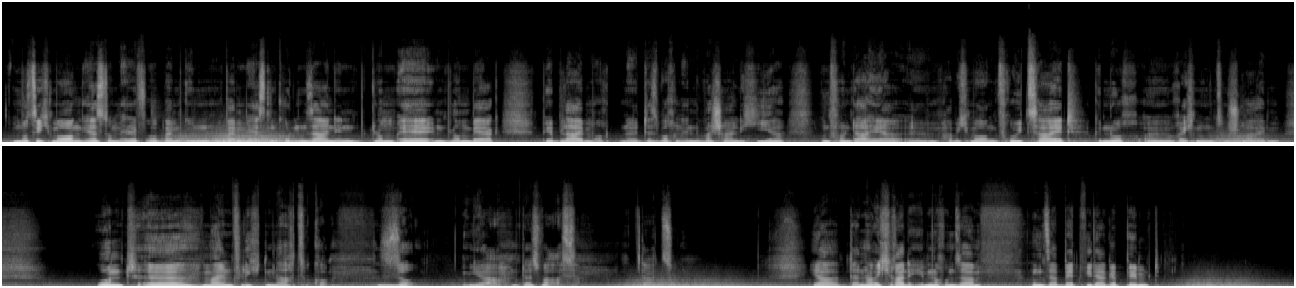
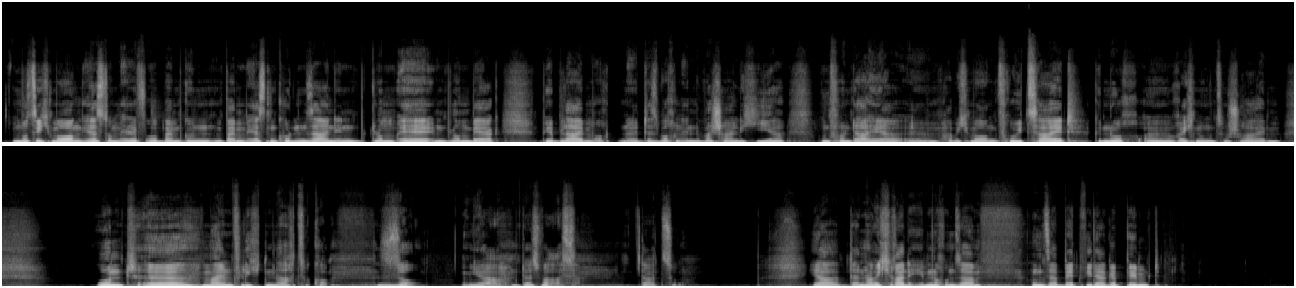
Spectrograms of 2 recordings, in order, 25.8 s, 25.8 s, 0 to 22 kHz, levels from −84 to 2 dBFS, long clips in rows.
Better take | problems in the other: second | wind noise on the microphone; occasional gusts; 10 dB below the speech

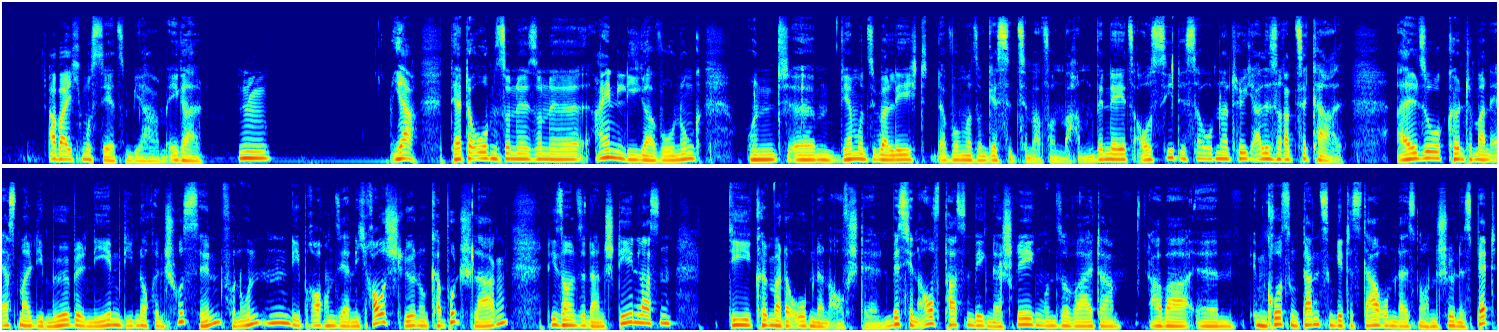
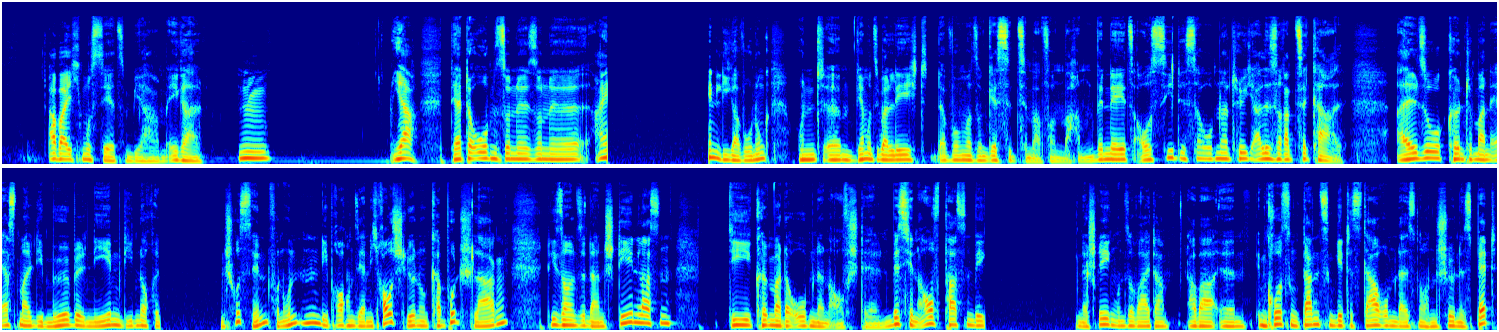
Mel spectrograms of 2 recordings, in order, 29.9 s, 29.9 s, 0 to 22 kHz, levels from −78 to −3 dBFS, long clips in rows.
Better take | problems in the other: first | audio freezing; at 6 s for 1 s, at 17 s for 0.5 s and at 25 s for 1 s

